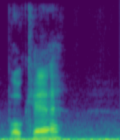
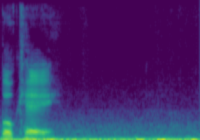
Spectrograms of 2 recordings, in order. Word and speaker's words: bokeh: right it's called now some people call it bokeh but i think it's actually pronounced bouquet b-o-c-e-h and it's the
